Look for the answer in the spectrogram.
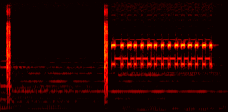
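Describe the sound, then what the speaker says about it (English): Telephone ringing in a Nancy Drew video game, The Haunted Carousel: a short electronic burst, then a rapid trilling ring of about a dozen quick pulses, clear and alone. "Another phone call."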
